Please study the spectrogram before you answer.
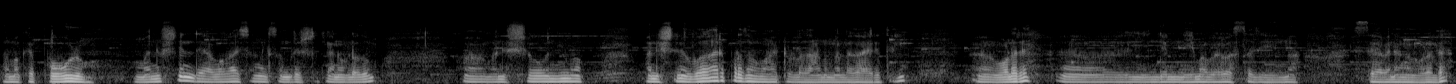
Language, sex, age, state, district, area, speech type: Malayalam, male, 45-60, Kerala, Alappuzha, urban, spontaneous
